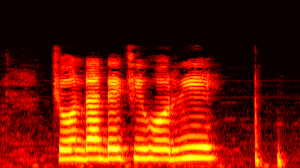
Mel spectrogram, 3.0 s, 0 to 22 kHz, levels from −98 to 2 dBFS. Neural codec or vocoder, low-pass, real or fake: none; 7.2 kHz; real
